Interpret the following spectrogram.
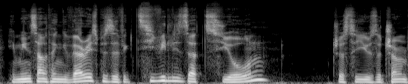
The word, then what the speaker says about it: Zivilisation: Zivilisation, just to use the German pronunciation, civilization is when the great culture has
